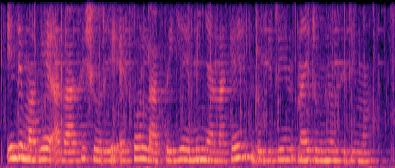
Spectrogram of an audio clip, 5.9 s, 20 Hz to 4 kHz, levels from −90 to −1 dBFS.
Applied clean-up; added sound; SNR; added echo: none; Drip; 18 dB; reverberation time 0.8 s.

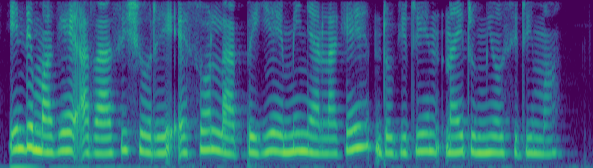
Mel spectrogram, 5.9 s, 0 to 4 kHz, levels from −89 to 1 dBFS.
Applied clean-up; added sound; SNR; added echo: none; none; none; none.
